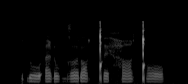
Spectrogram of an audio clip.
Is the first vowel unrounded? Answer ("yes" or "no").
no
